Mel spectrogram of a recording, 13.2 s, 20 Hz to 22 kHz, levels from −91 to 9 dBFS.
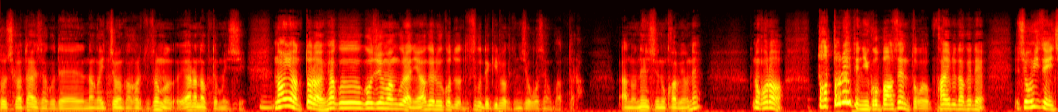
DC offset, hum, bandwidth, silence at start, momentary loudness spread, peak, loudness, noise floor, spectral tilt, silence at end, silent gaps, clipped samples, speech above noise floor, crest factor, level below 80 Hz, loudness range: under 0.1%; none; 13.5 kHz; 0 s; 14 LU; 0 dBFS; -18 LUFS; -49 dBFS; -6 dB/octave; 0 s; none; under 0.1%; 31 dB; 18 dB; -46 dBFS; 8 LU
